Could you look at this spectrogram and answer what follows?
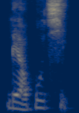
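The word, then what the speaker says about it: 了不起: Kalau mereka bertiga begini, bacanya pasti liao puci.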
